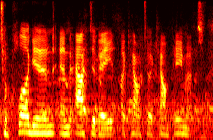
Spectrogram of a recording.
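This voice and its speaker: Noticeable background noise behind a man's fairly high voice with an American accent, moderate in pace and fairly even in intonation. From United States. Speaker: tech company CEO. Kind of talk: interview.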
